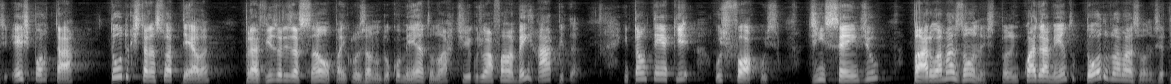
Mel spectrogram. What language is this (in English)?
Portuguese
